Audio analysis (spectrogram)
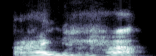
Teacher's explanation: আর গলার মাঝখান থেকে হচ্ছে আইন হা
